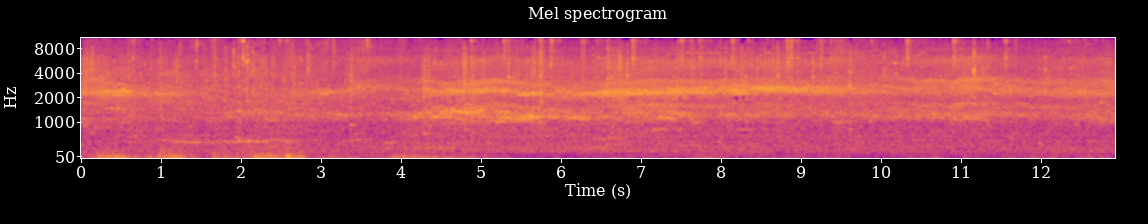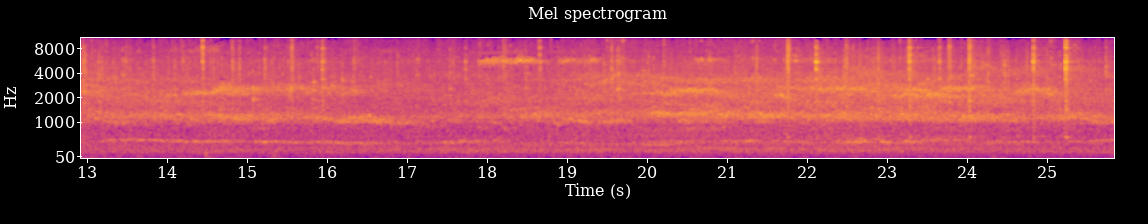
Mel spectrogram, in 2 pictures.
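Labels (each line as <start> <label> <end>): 0.0 Soft wind is blowing. 4.6
0.0 Many seagulls squawk at a port by the sea. 8.7
0.0 Wind howling eerily. 25.8
0.0 The masts of sailboats clanging. 25.8
3.2 Metal clangs softly and repeatedly as it is moved around. 25.8
3.7 Many people are talking in muffled voices in the distance. 11.0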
